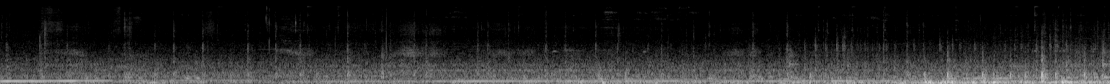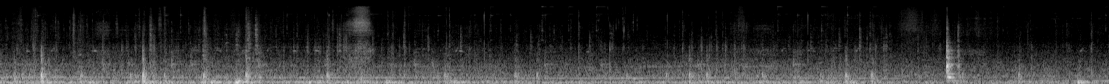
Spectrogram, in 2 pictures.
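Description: A low speed electric vehicle drives slowly around a small town in Valemount, BC during a test drive, giving a quiet steady low hum with faint road and wind noise and occasional light clicks.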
